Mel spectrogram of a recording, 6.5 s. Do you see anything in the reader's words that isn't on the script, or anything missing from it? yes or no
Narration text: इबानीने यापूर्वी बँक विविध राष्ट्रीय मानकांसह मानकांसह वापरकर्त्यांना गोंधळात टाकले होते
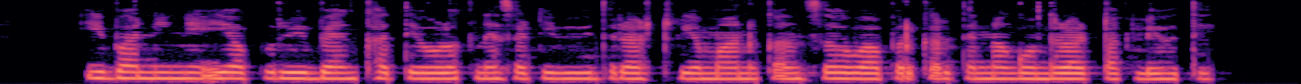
yes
